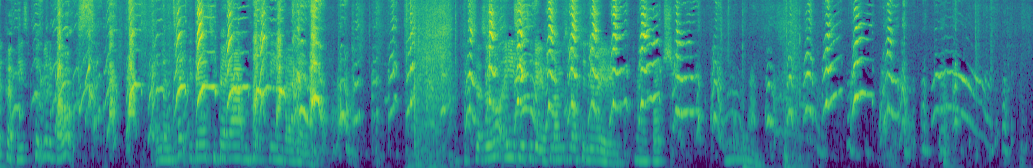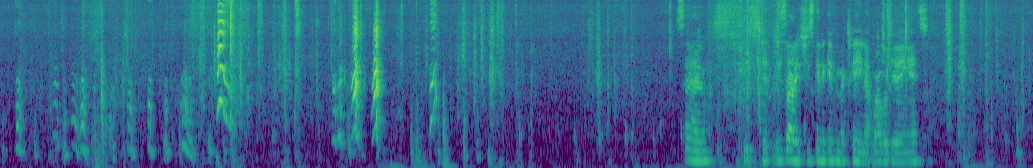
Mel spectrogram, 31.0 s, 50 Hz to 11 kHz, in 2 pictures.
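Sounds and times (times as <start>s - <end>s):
puppies squealing and yelping: 0.0s - 23.3s.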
